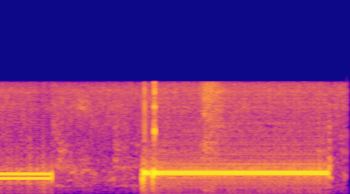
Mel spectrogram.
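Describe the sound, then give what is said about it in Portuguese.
A telephone dial tone after a dropped call: a steady, loud, unbroken hum in two stretches. A short burst is followed by a brief pause, then a click and a longer continuous tone that stops abruptly. “Eu vou transferir, tá? Que caiu a ligação, só um minuto. Caiu a ligação, desculpa, viu?”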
